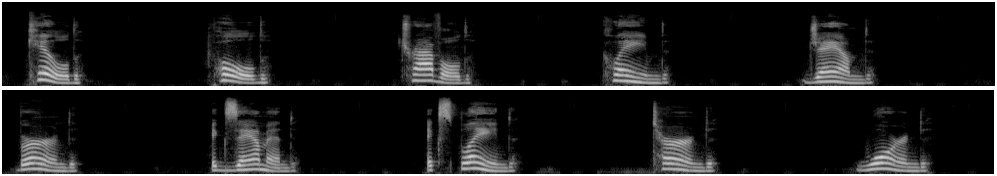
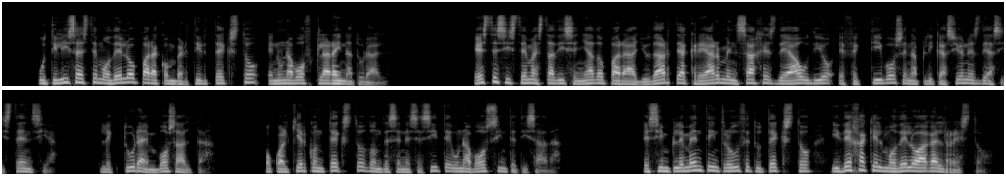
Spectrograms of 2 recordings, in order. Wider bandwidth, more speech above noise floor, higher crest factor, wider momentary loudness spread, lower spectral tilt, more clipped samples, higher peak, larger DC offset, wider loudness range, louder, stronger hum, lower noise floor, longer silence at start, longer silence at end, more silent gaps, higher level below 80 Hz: first, 15.5 kHz vs 12 kHz; second, 52 dB vs over 65 dB; about the same, 20 dB vs 18 dB; first, 19 LU vs 10 LU; second, -3.5 dB/octave vs -5 dB/octave; neither; first, -2 dBFS vs -8 dBFS; neither; about the same, 4 LU vs 5 LU; first, -20 LUFS vs -25 LUFS; neither; second, -71 dBFS vs under -90 dBFS; about the same, 0.25 s vs 0.35 s; first, 0.65 s vs 0.25 s; neither; about the same, -64 dBFS vs -66 dBFS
